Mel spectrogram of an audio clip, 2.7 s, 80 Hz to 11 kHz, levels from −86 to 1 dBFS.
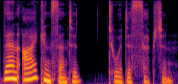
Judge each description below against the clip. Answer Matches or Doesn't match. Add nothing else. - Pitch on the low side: Doesn't match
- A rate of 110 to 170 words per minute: Matches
